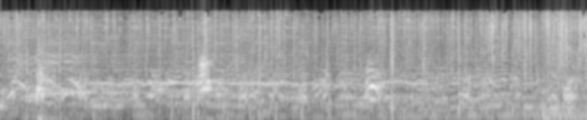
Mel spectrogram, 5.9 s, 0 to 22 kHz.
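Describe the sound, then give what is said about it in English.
About a dozen dogs on leashes bark and yip in a busy, overlapping chorus, fairly loud, with sharp yelps scattered throughout and a few whimpers between them. “Come on, we've only got 10 minutes until I have to return all these dogs.”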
